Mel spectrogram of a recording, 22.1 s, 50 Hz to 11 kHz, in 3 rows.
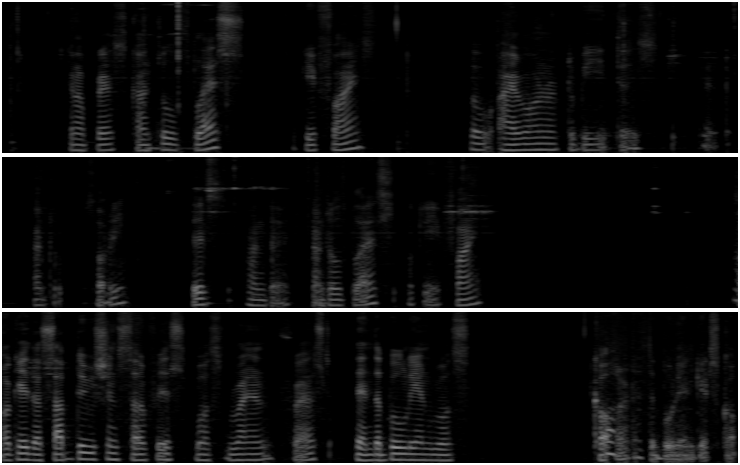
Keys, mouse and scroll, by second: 0.4 shift+click, 1.8 ctrl+KP_Add, 3.0 middle click, 4.7 ctrl+z, 5.5 click, 6.5 shift+click, 7.4 ctrl+KP_Add, 8.4 ctrl+z, 8.5 ctrl+x, 9.0 click, 9.6 shift+click, 10.4 ctrl+KP_Add, 11.4 click, 11.9 click, 12.6 click, 13.4 h, 13.8 middle click, 14.3 click, 19.8-22.0 middle drag.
